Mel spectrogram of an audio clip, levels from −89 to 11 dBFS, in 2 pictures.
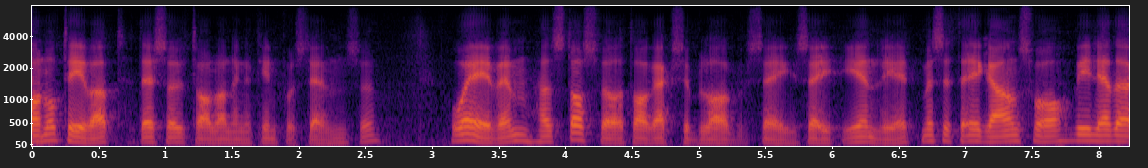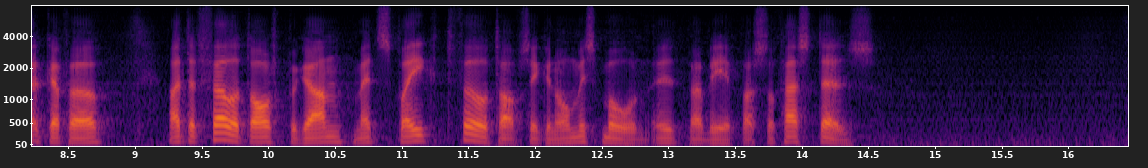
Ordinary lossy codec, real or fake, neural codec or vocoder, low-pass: none; fake; codec, 16 kHz, 0.2 kbps, FocalCodec; none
